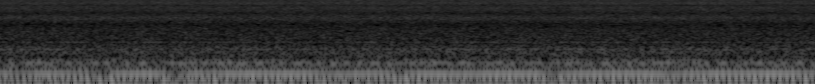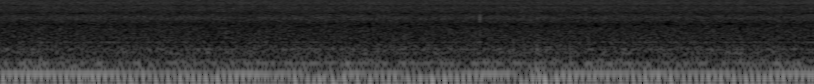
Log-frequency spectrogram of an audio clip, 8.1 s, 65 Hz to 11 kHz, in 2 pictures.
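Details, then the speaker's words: 1997 Toyota Land Cruiser FZJ80 (1FZE petrol six) after a rough idle fix, probable ECU reset after a 3-mile drive: steady even idle, a lot smoother and pretty stable, though some slight shaking remains. "it's a lot smoother I can still feel some shaking you know the end or some shaking us there it's not perfectly smooth but it's a whole lot better"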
